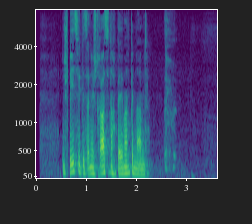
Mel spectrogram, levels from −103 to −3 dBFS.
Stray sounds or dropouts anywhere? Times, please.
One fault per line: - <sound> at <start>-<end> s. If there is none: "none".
- dropout at 0.6-0.7 s
- cough at 2.5-2.8 s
